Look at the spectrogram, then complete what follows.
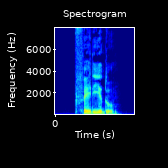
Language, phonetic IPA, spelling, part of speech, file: Portuguese, [fɨˈɾi.ðu], ferido, adjective / noun / verb, Pt-ferido.ogg
- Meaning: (adjective) 1. injured, hurt, sore, wounded 2. stricken (struck by something) 3. offended (having been insulted) 4. emotionally hurt; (noun) injured person; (verb) past participle of ferir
